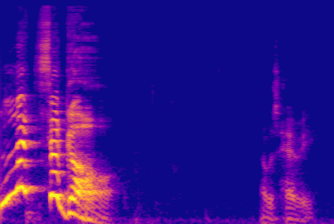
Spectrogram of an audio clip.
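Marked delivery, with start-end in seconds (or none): 0.0-1.2 very high, very loud shout. While heading west, the speaker blurts out a line: shouted. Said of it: "I kind of shouted that".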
